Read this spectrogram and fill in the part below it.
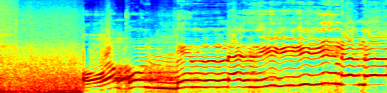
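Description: A man chants in a long, wavering, melodic voice through a microphone.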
